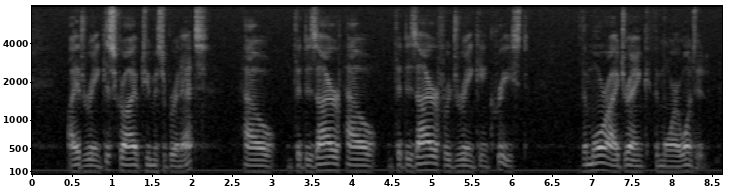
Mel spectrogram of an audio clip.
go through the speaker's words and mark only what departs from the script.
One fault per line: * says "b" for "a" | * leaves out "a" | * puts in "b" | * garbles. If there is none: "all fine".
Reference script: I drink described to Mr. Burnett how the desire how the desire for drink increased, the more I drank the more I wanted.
all fine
